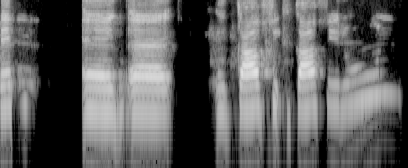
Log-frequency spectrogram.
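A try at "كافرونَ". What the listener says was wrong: کافرون نہیں، ہمیشہ حرکت پوری پڑا کرے. رونا. کافرون.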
